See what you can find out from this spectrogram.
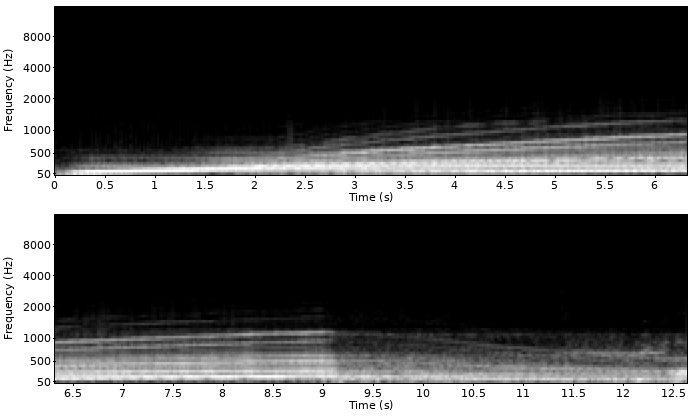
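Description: A Jaguar I-Pace electric car's artificial driving sound: a loud, layered synthetic hum that climbs steadily in pitch for about nine seconds, then dips slightly and holds, over a low rumble, with no talking.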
